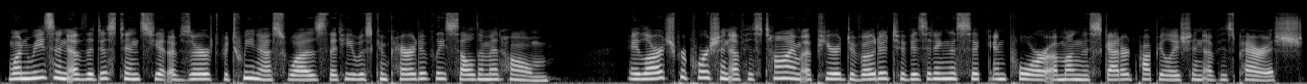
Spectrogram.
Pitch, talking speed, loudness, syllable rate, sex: 235 Hz, 175 wpm, -15 LUFS, 5.5 syllables/s, female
